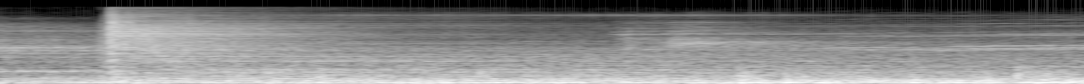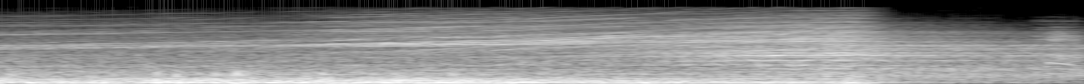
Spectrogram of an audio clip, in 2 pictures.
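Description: Strong wind roars and howls.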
